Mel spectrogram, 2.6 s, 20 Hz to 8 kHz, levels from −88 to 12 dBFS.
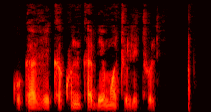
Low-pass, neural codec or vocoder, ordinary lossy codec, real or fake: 7.2 kHz; none; MP3, 32 kbps; real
